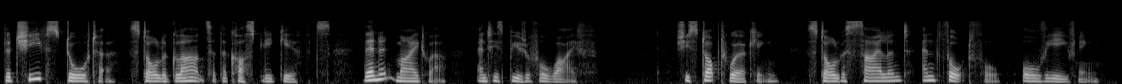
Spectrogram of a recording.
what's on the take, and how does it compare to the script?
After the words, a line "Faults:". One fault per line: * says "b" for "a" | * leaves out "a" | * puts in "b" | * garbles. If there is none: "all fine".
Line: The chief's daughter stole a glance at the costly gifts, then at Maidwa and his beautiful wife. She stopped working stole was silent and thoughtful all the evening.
The chief's daughter stole a glance at the costly gifts, then at Maidwa and his beautiful wife. She stopped working stole was silent and thoughtful all the evening.
Faults:
all fine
